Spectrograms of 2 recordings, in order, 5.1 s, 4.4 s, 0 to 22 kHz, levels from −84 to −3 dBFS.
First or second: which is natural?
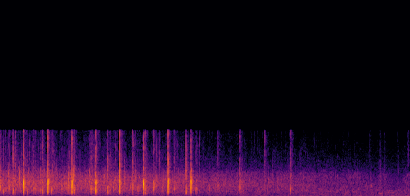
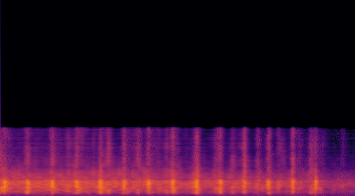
first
